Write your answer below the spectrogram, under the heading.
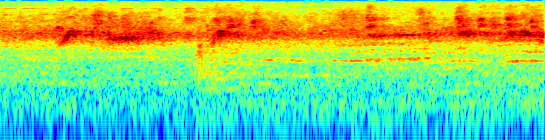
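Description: Small birds chirp in the evening with brief, high, thin notes over a steady background hiss.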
